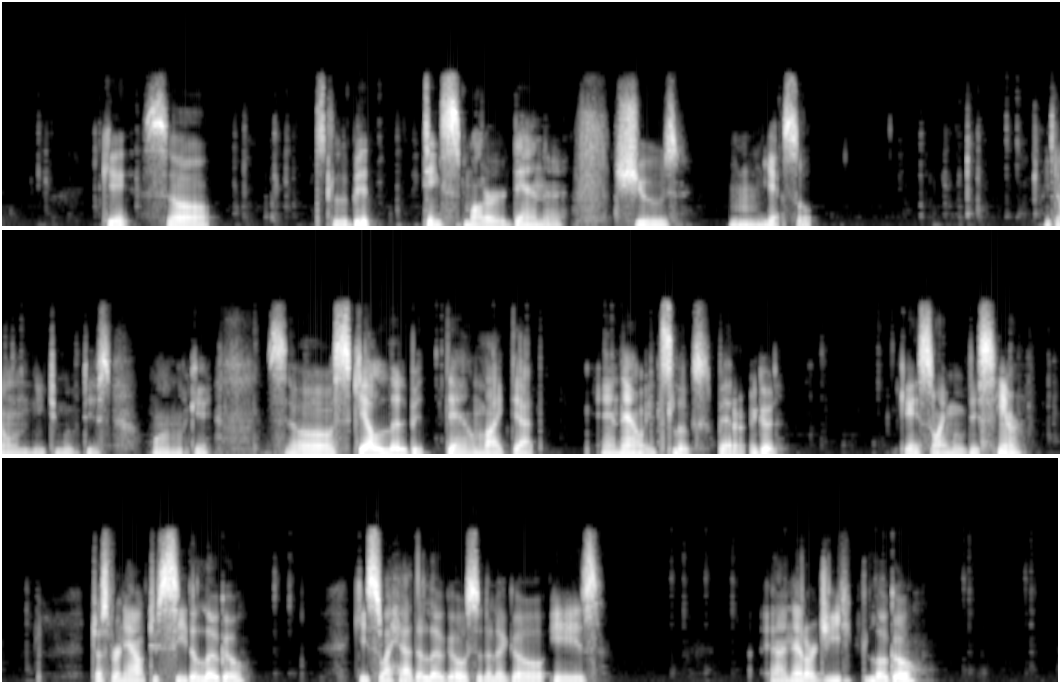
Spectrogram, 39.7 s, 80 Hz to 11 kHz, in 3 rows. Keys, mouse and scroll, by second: 0.3 m, 2.1-3.6 drag, 2.8 z, 3.5 KP_3, 5.4 KP_1, 5.6 z, 10.3 middle click, 10.9-12.6 drag, 12.7-15.2 middle drag, 14.2 ctrl+z, 14.5 c, 15.2-16.7 right drag, 15.5 c, 20.4 s, 21.2-24.8 drag, 22.7 s, 23.9 KP_3, 24.2 z, 26.6-28.8 drag, 28.2 KP_0, 28.6 z, 29.0 click, 29.1 z, 29.9 ctrl+s, 32.4-37.1 right drag, 37.1 shift+a.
